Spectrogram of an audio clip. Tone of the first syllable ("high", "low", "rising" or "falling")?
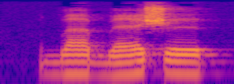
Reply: low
